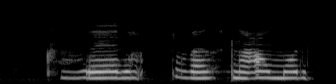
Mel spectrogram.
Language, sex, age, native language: Icelandic, male, 9, Icelandic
